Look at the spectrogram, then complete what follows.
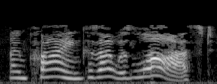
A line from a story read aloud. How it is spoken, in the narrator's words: bawled Rob, trying to squeeze out a tear and failing entirely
